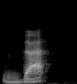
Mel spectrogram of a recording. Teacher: tongue is going to be at the bottom of your mouth people may say it with a stop t that in which case the tongue is going to then be touching the top part of your mouth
